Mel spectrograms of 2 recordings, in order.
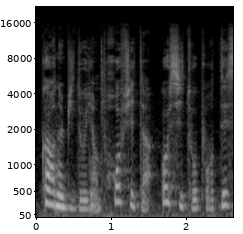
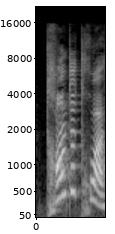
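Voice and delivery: much higher, loud burst; loud, irritated order; exasperated doctor; 10 semitones higher, 14 dB louder, slower than usual. A narrator's reading. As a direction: bark it out, losing patience. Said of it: "s'énerva le docteur".

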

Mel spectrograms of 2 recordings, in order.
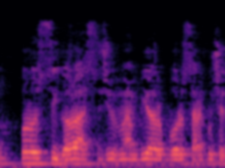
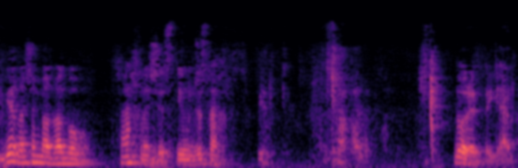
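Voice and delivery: soft coaxing to dog; 6 dB quieter than usual. Real, not acted. Trainer coaxing his dog to come to him, soft and tender. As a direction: coax the dog gently into your arms.

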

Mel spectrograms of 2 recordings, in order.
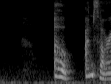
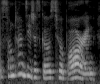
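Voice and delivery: ordinary talk, nothing marked

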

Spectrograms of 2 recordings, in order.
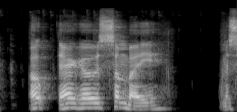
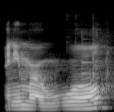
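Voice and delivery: normal talking voice

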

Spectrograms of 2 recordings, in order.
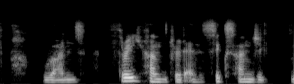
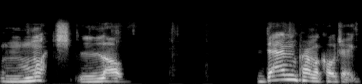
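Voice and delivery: ordinary delivery

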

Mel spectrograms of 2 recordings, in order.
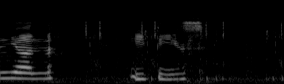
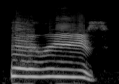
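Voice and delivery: gasp, then blurt Berries out louder and higher; delighted gasp; 5 semitones higher, 6 dB louder than usual. Real, not acted. Streamer spots berries, delighted gasping exclaim. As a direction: spot treasure and burst out.

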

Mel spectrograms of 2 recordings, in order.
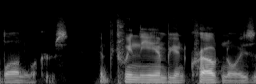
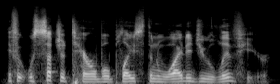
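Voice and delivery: higher, louder angry challenge; indignant demand; 6 semitones higher, 7 dB louder than usual. A narrator's reading. Young woman challenging the man who disparaged the place, indignant demand. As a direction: demand an answer, voice raised. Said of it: "demanded a short young woman".

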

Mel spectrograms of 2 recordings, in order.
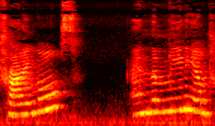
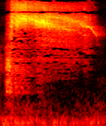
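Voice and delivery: long unvoiced hiss; snake hiss; 10 dB quieter than usual. Shown as a demonstration. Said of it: "hiss again like a snake".

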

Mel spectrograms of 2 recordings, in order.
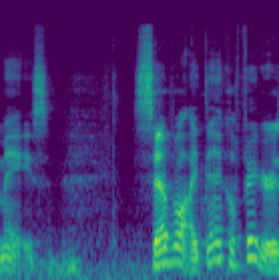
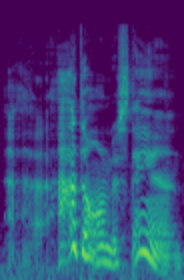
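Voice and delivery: worried mutter; 9 semitones higher than usual. A narrator's reading. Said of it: "she muttered worriedly".

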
